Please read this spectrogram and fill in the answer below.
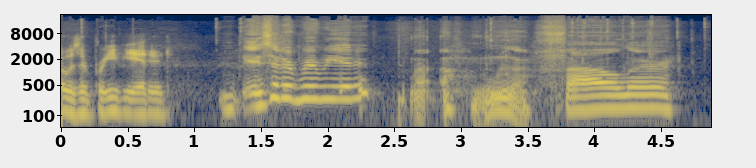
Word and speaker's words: Fwlr: Anyways, people, Fowler and Twistix Breakout is our intro song made for us by Fowler and Twistix. And Fowler is kind of weird. It's pronounced Fowler, but it's not spelled Fowler.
